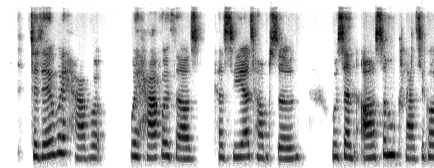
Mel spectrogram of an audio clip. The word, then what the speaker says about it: Cassia: And just really quickly, my name is pronounced Cassia. So emphasis on the first. It's a common thing people do. It happens all the time. It's Cassia, but I would say words have always been my first love.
